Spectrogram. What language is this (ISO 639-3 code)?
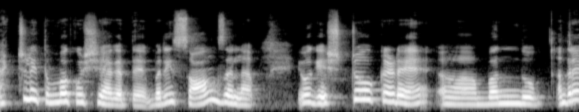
kan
